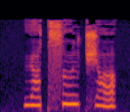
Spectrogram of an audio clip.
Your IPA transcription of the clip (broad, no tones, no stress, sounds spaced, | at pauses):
ʉ tˤ sˤ ũ l t͡ʃ ɒ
